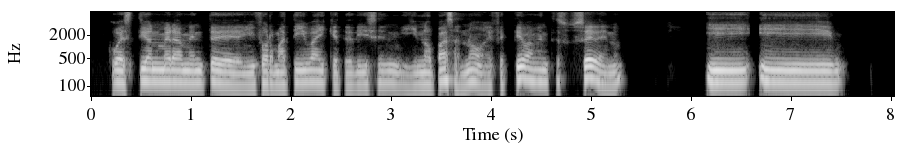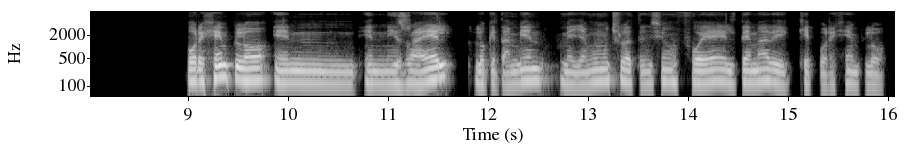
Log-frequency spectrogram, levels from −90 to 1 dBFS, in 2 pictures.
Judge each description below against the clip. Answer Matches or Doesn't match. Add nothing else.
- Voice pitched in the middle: Doesn't match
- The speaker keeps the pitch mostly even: Matches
